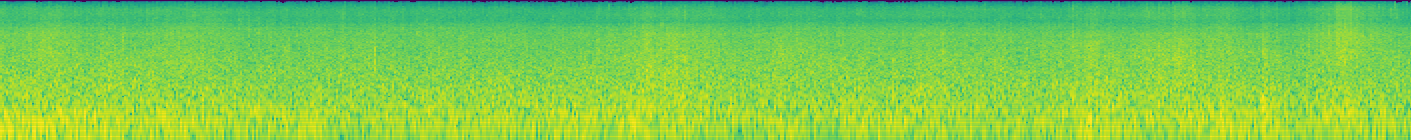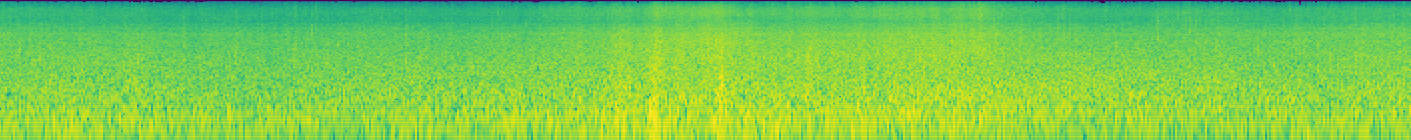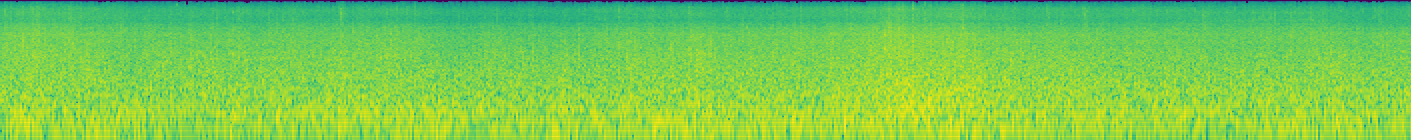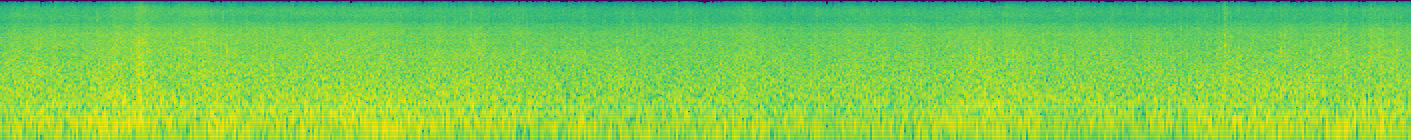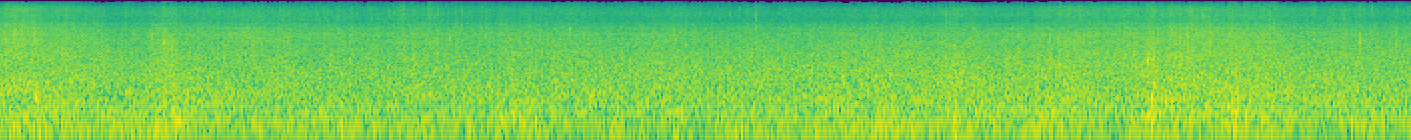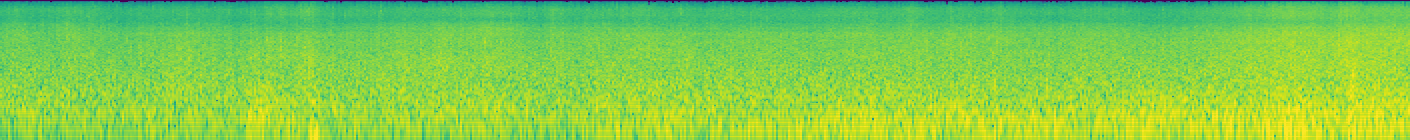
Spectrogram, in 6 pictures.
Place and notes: This recording was made in a place named El Charco Azul. Up in an artificial wall that limits the pool and the ocean. In that pools the local artisan live some time the winker to soft it before manipulate. Whith that soft winker they make different useful objects as baskets o big saddlebags used in agriculture.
